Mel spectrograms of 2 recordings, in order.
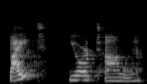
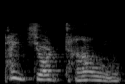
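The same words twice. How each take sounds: First: "Bite your tongue" with each word kept separate; careful word-by-word. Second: "Bite your tongue" run together, Bite linked into your; natural linked phrase. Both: Shown as a demonstration. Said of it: "That's about how it would be said".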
